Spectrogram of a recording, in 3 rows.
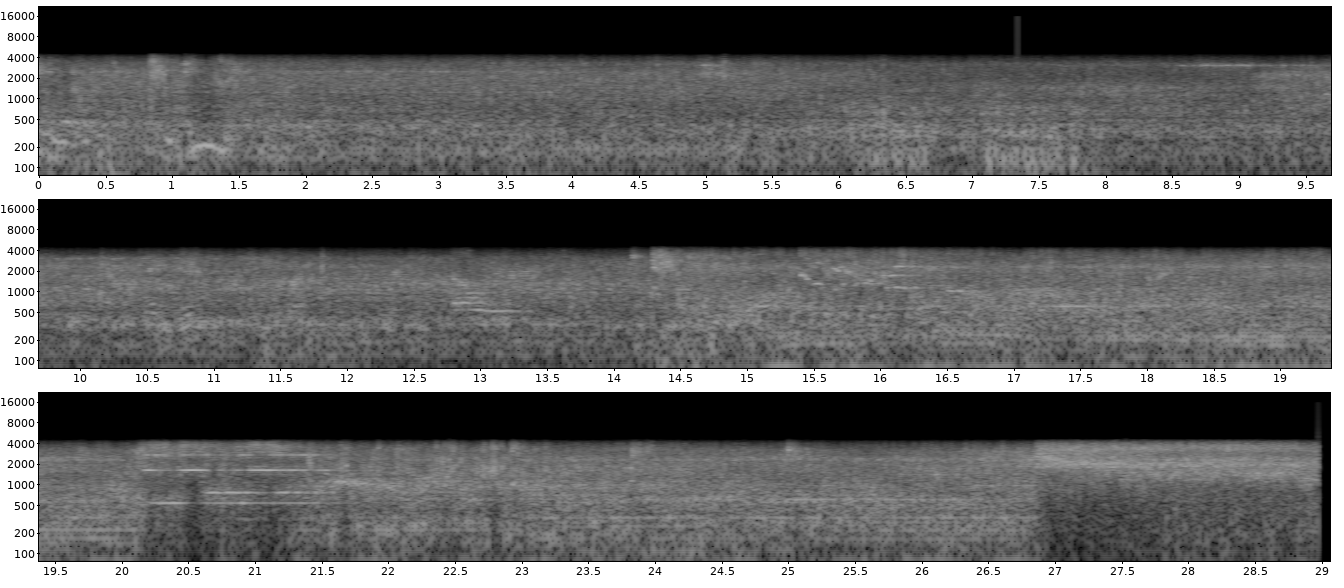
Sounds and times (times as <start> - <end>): Vehicle: 0.0 - 29.0.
